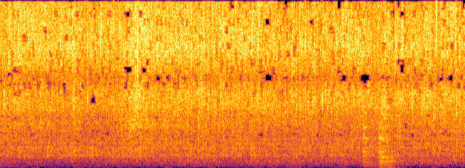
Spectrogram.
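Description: Cauliflower florets sizzling in a nonstick kadai, with a spatula stirring at first. The milk-and-cream sauce has cooked down until the ghee separates, so the florets are frying in the released fat. A light knock near the end.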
